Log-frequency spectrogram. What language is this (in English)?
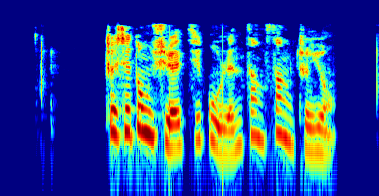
Chinese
